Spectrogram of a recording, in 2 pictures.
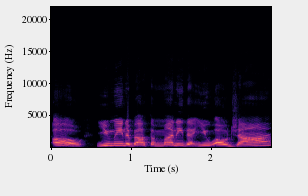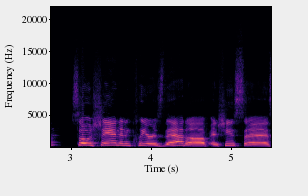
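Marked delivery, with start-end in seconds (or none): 0.0-2.8 put-on, mock-smug tone. Recapping an argument between two women, quoting one, mock-smug retelling. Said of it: "Tamra's so smug and she's like".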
